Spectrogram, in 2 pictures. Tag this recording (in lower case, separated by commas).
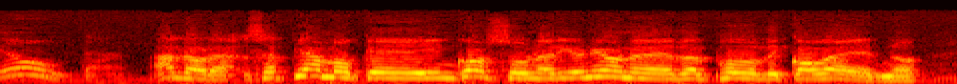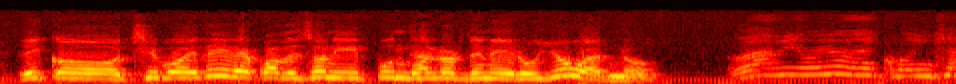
speech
